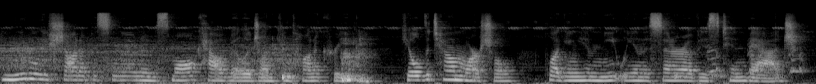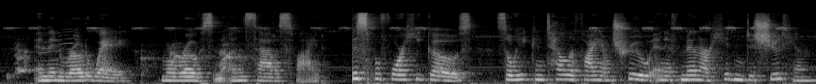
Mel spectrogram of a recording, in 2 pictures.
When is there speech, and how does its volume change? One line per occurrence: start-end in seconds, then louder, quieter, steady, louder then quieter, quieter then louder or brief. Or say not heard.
0.0-16.2 steady.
